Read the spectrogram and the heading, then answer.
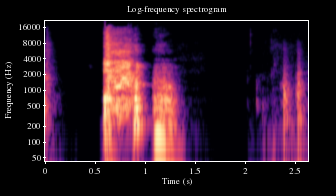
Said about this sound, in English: You see, that was a real cough, folks. That is how real shit gets here. We even cough on this podcast.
